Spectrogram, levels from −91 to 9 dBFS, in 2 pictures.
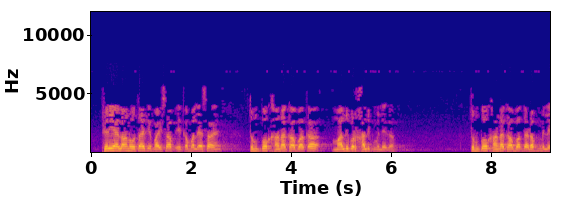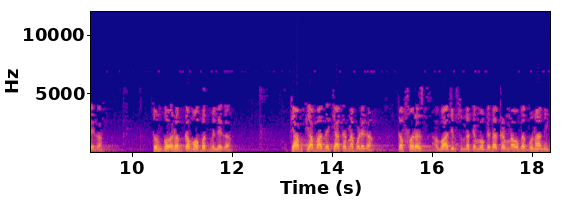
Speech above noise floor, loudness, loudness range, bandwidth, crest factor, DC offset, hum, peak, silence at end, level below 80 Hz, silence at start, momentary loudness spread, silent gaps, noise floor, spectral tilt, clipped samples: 44 dB; -15 LUFS; 3 LU; 5.8 kHz; 16 dB; under 0.1%; none; 0 dBFS; 0 s; -66 dBFS; 0.25 s; 10 LU; none; -58 dBFS; -9.5 dB/octave; under 0.1%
